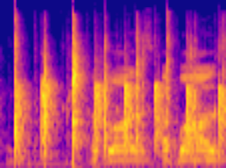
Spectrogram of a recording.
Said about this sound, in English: Applause.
